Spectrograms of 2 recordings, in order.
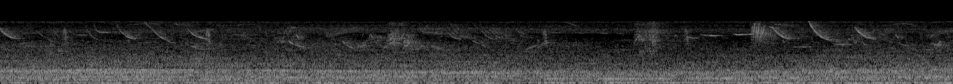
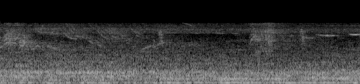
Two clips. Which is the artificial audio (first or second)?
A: second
